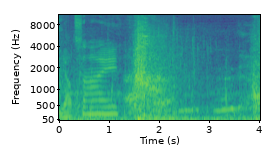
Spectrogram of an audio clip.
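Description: A zombie snarls and groans close by.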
